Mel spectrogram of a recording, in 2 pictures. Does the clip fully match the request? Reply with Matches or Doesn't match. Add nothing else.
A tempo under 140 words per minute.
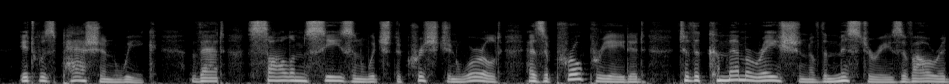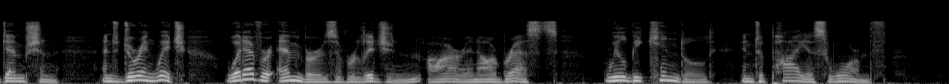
Matches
